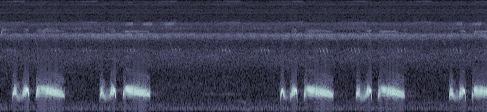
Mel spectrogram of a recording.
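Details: Spotted dove cooing, the recording meant for a speaker to draw in other doves. Low, soft phrases of two short hooting notes and a long, steady coo, repeated about every three and a half seconds over a quiet background.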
